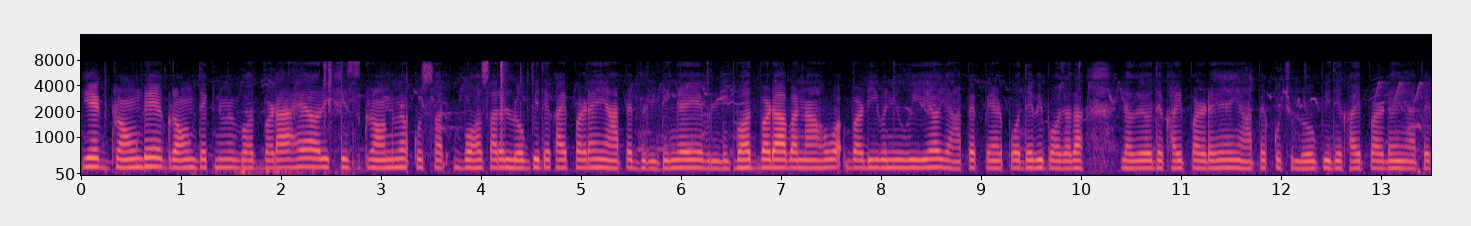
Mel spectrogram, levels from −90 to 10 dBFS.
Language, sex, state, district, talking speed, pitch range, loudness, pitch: Hindi, female, Uttar Pradesh, Etah, 285 wpm, 195-210 Hz, -24 LUFS, 205 Hz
